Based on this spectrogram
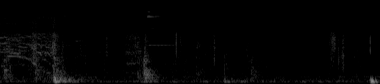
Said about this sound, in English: He just go out the screen door.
